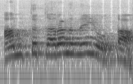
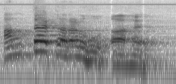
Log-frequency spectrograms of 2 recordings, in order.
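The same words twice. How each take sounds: First: अंतकरण said antkaran, no visarga; wrong pronunciation. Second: अंतःकरण said antah-karan, visarga sounded; correct pronunciation. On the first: Teacher showing students the wrong form: अंतकरण with no visarga. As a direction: run अंतकरण together as ant-karan with no breath after ant. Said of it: "पहले वाले अशुद्धि". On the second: Teacher giving students the correct form: अंतःकरण with the visarga. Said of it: "दूसरे शुद्धि". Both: Shown as a demonstration.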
